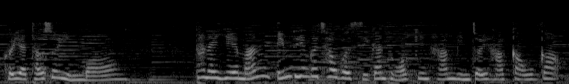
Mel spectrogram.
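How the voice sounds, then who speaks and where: High-voiced coquettish young mistress played by an actress. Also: female voice, animated, a little fast, a little mellow. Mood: pouting, resentful. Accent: Hong Kong Cantonese. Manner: coquettish, pouting. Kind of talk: Cantonese radio drama acting. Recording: muffled lo-fi radio drama, music behind.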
